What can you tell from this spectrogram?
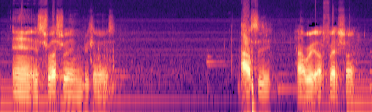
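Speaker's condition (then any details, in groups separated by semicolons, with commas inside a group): ALS; speech progressively lost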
